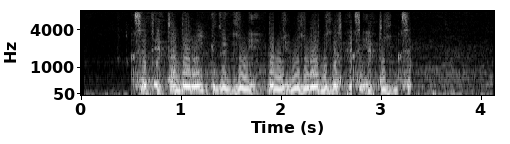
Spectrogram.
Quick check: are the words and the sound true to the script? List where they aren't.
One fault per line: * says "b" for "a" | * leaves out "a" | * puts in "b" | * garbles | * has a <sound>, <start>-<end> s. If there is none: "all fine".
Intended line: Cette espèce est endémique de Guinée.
* leaves out "espèce"
* garbles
